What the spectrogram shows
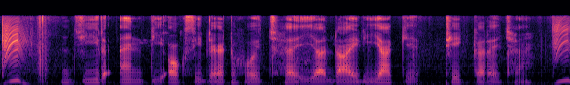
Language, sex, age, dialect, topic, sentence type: Maithili, male, 18-24, Bajjika, agriculture, statement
